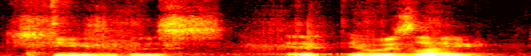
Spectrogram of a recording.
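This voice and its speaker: A young man in casual chat on a podcast, answering in brief, low-key remarks. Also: measured pace, noisy background.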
